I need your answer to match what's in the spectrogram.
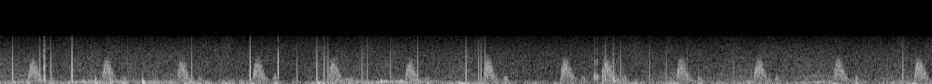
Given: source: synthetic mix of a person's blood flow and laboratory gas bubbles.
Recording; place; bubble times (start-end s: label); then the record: Doppler ultrasound of blood flow; subclavian vein
5.92-6.27 s: bubbles
From the record:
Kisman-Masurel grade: 111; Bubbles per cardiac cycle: 1 to 2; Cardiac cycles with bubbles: 1 to 10%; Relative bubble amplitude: barely perceptible (0.100 to 0.250); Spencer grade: 1 (occasional bubble signal discernible with the cardiac motion signal, with majority of cardiac periods free of bubbles); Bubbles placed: anywhere in the cardiac cycle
